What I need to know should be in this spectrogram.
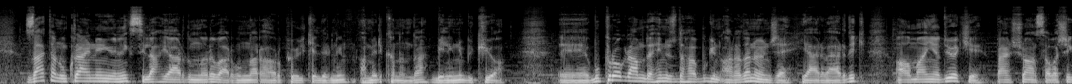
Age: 40-59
